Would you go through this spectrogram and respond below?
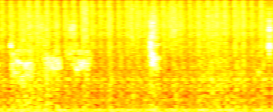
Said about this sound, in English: Alright, let's try the assault rifle.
